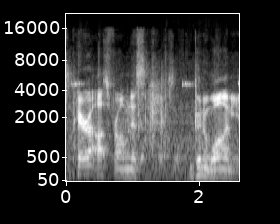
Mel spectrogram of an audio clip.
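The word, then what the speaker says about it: Parosphromenus gunawani: had these in the store and this is para osfromis gunawani is how you say that and they're from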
